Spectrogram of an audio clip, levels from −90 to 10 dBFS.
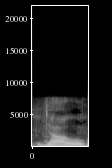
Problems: none marked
